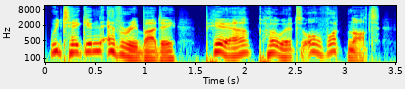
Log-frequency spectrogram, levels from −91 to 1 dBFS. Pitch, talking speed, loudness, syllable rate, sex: 140 Hz, 135 wpm, -17 LUFS, 4.5 syllables/s, male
